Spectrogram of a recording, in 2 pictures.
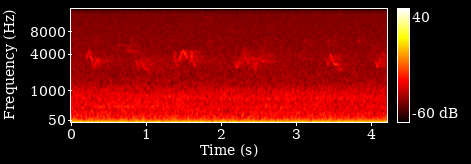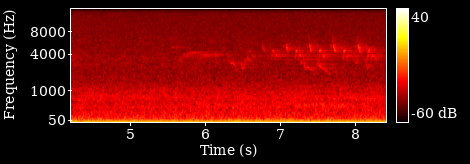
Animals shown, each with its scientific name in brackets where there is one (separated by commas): Red-eyed Vireo (Vireo olivaceus), Ovenbird (Seiurus aurocapilla)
